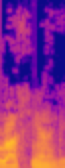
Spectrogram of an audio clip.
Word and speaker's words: La Cienega: Over on, let's street out that way, La Cienega. Is that how you say it? Oh, La Cienega, yeah.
